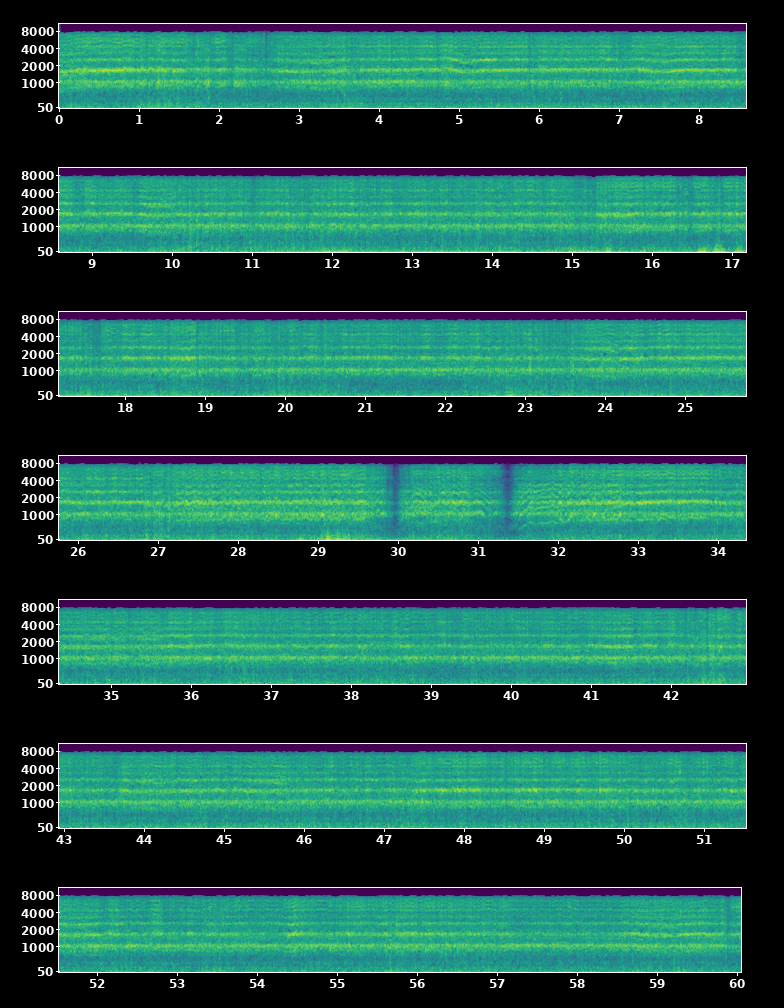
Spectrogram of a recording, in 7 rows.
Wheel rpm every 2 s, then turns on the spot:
220, 230, 230, 230, 230, 230, 230, 230, 230, 230, 240, 230, 230, 210, 170, 110, 210, 210, 230, 230, 230, 230, 220, 230, 230, 230, 230, 230, 230, 230.
none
